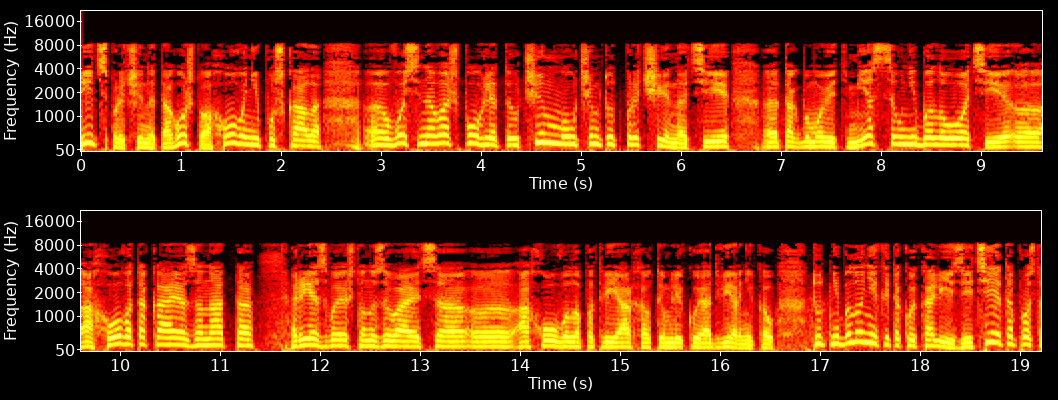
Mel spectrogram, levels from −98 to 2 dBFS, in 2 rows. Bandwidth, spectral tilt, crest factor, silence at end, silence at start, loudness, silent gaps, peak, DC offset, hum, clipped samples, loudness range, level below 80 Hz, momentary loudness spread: 8.8 kHz; -5.5 dB/octave; 12 dB; 0 s; 0 s; -18 LUFS; none; -6 dBFS; under 0.1%; none; under 0.1%; 2 LU; -44 dBFS; 4 LU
